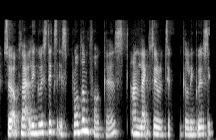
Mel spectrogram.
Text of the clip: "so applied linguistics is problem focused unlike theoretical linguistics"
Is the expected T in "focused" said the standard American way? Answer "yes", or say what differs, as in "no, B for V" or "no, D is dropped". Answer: yes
